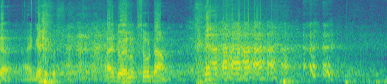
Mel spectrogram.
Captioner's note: laughter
